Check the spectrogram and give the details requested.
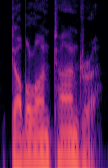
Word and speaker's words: double entendre: Double onandra. The ends are nasalized. The R somewhat throaty and the final syllable is barely audible.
